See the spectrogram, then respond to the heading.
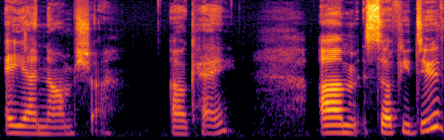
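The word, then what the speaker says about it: ayanamsha: the heavens la hiri it's spelt lahiri but it's lahiri ayanom shan which sounds like aya namsha okay so if you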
